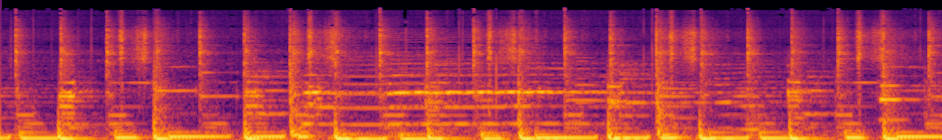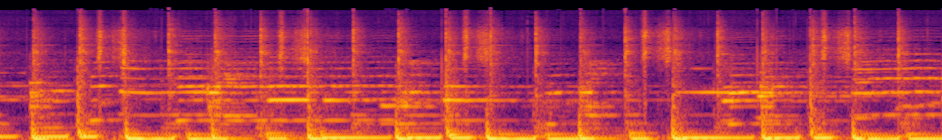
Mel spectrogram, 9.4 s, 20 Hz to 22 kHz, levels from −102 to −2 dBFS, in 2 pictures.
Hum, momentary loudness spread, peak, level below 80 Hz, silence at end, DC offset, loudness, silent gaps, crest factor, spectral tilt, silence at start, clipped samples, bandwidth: none; 3 LU; -2 dBFS; -20 dBFS; 0 s; under 0.1%; -17 LUFS; none; 14 dB; -4.5 dB/octave; 0 s; under 0.1%; 17 kHz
